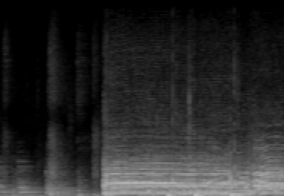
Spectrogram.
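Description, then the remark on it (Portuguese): A murga carnival cornet, of the kind used by the first Río de la Plata murgas in the twentieth century, lets out a loud, brassy, sustained blare that holds steady for about two seconds, after a softer stretch of wavering tones and faint crowd noise. “Essa influência, somada à chegada dos imigrantes, levou ao aparecimento, já no século XX, das primeiras murgas locais, onde já era utilizada esta corneta, cujo som escutamos a seguir.”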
